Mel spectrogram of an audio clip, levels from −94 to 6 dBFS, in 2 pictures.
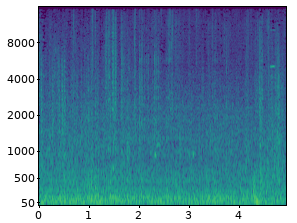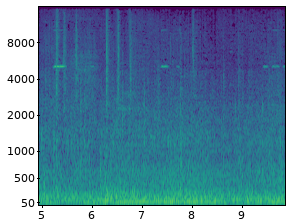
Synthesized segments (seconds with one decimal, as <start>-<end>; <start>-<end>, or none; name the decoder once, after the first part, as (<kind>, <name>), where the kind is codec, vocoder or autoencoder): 2.0-9.9 (vocoder, BigVGAN v2)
